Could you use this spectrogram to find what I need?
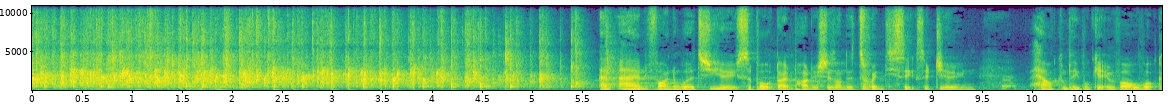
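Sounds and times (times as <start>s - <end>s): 
crowd applause: 0.0s - 5.9s
speech: 5.7s - 11.3s.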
